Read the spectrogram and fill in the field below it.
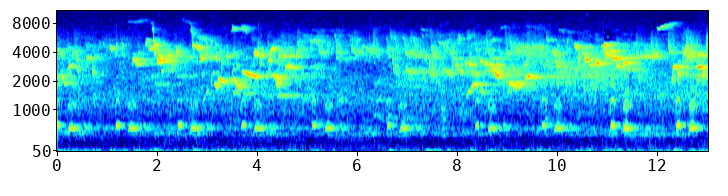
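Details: A pair of great spotted woodpeckers caring for their young. Continuous high, scratchy chatter rises and falls in loudness, while a low two-note hoot from another bird repeats steadily beneath it.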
